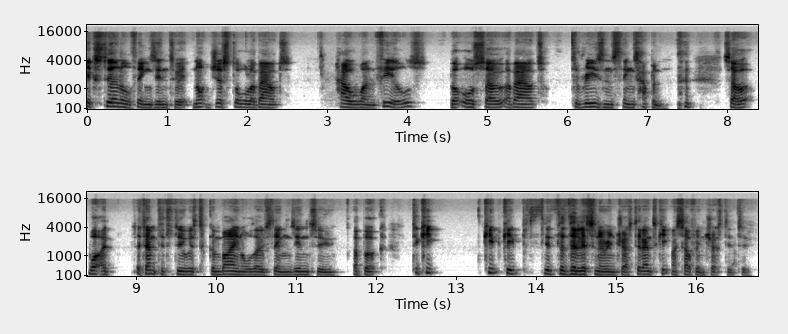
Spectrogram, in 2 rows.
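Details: Adult male English writer, stammering since age five; stammer comes and goes, had speech therapy at 29; stuttering.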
